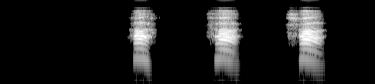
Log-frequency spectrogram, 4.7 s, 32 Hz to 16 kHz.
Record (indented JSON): {
  "exhalation_length": "4.7 s",
  "exhalation_amplitude": 22075,
  "exhalation_signal_mean_std_ratio": 0.32,
  "survey_phase": "alpha (2021-03-01 to 2021-08-12)",
  "age": "65+",
  "gender": "Female",
  "wearing_mask": "No",
  "symptom_none": true,
  "smoker_status": "Prefer not to say",
  "respiratory_condition_asthma": false,
  "respiratory_condition_other": false,
  "recruitment_source": "REACT",
  "submission_delay": "3 days",
  "covid_test_result": "Negative",
  "covid_test_method": "RT-qPCR"
}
